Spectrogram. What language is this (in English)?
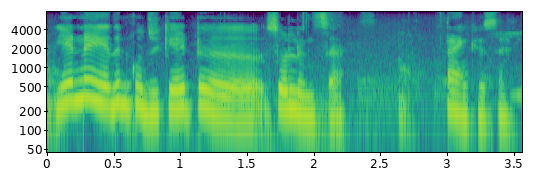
Tamil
